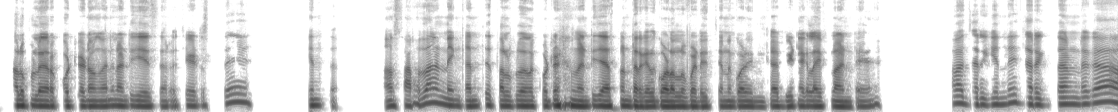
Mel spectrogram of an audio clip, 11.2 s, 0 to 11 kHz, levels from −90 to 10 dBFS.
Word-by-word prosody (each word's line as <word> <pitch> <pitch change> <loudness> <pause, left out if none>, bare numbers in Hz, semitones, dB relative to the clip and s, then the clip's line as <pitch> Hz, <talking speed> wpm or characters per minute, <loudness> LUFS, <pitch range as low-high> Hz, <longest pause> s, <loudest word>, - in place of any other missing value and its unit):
తలుపులు 125 0 +3
ఇరక్కొట్టేయడం 115 0 0
కాని 115 +2 +1
ఇలాంటివి 120 -1 +1
చేశారు. 115 0 -3
చేస్తే 125 +9 -6 0.8
ఇంత 130 0 -6 0.6
ఆ! - - 0
సరదా 150 +7 -1
అండి 155 -6 +1
ఇంక 120 - -7
అంతే. 120 +4 -4
తలుపులిరక్కొట్టేయడం 120 +2 +2
అలాంటివి 120 +1 +3
చేస్తుంటారు 115 -1 +3
కదా, 110 - +4
గొడవలు 110 0 +5
పడి 110 0 +2
చిన్న 115 0 0
గొడవలు 115 -1 +1
ఇంకా 105 +2 -2
బీటెక్ 115 +1 0
లైఫ్‌లో 110 0 +1
అంటే. 105 +1 -3 0.9
అ! - - 0 0.2
జరిగింది. 150 +4 -3
జరుగుతుండగా, 155 +5 -2
120 Hz, 145 wpm, -24 LUFS, 115-135 Hz, 0.9 s, గొడవలు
